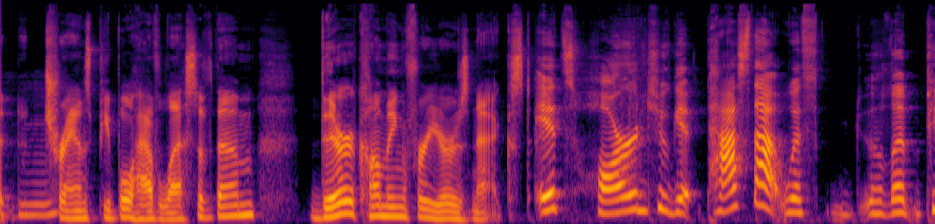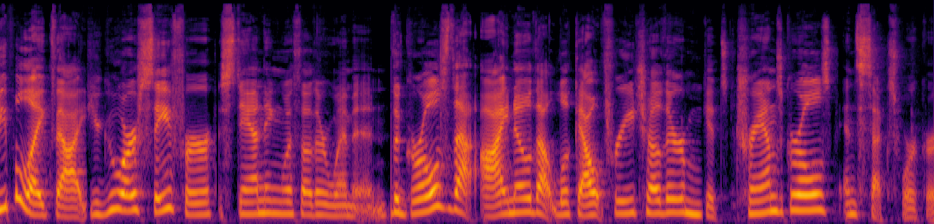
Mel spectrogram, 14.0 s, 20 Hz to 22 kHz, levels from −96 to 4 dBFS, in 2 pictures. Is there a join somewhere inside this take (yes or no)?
yes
